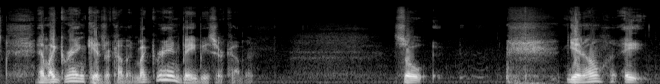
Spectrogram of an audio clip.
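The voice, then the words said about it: Emotional, voice breaking up. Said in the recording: “sorry to get emotional on you guys”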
